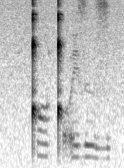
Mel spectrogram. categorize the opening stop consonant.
click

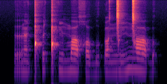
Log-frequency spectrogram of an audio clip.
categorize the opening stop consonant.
click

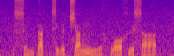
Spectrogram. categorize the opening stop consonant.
implosive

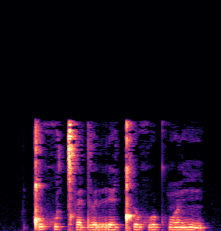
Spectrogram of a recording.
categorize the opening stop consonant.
click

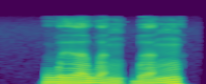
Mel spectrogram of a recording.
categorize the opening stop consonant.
implosive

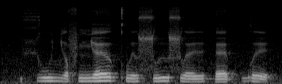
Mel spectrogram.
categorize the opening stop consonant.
ejective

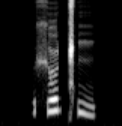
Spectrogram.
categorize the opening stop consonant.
click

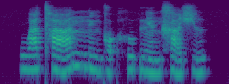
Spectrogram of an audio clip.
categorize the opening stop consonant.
aspirated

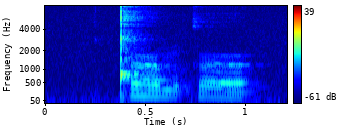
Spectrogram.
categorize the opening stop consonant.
click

